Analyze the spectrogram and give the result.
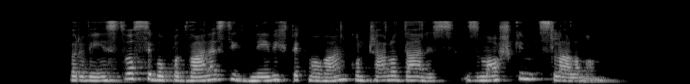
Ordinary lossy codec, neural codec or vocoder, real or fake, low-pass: none; none; real; none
